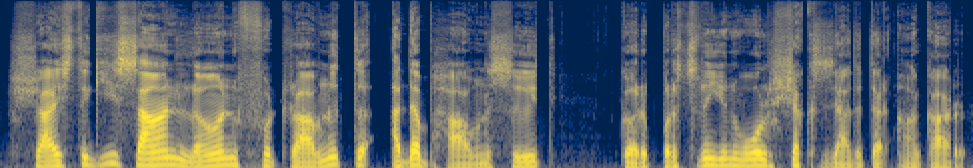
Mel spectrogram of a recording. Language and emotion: Kashmiri, neutral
